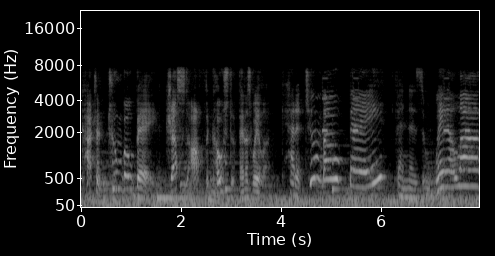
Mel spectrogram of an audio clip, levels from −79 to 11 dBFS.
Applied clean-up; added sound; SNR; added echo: none; Bowed string instrument; 18 dB; reverberation time 0.6 s.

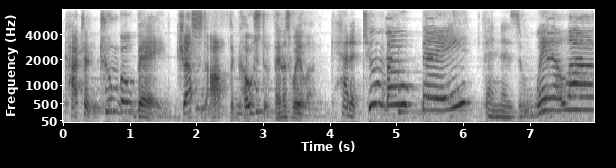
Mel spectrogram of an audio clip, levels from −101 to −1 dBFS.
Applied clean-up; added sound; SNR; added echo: neural separator model SepFormer DNS4.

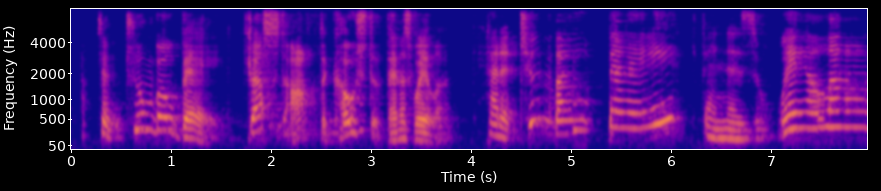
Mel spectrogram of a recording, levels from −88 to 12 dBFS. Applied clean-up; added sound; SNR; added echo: neural mask model DeepFilterNet 3.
